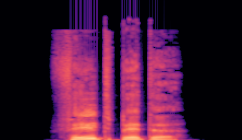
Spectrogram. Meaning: dative singular of Feldbett
- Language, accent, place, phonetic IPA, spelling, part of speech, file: German, Germany, Berlin, [ˈfɛltˌbɛtə], Feldbette, noun, De-Feldbette.ogg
